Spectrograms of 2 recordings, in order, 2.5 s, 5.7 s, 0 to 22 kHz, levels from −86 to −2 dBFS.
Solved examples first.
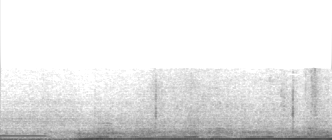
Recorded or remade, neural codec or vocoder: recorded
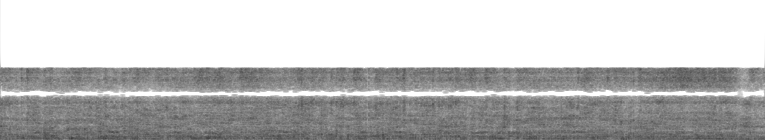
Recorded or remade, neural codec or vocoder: remade, codec, SNAC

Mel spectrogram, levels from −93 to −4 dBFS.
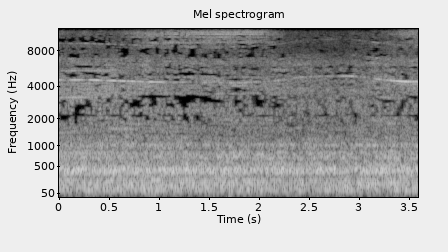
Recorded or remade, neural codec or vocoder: recorded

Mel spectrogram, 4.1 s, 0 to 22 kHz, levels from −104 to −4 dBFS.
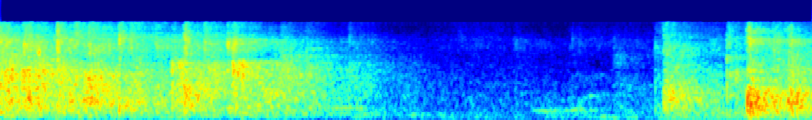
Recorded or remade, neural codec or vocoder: remade, vocoder, Vocos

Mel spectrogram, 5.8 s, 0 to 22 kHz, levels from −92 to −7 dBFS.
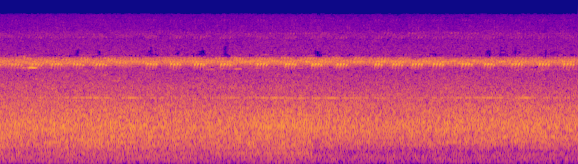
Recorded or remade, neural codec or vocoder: recorded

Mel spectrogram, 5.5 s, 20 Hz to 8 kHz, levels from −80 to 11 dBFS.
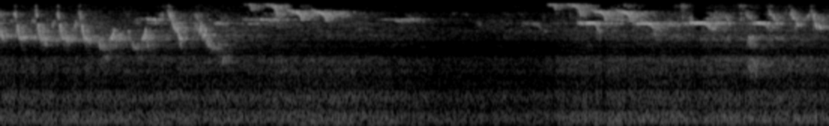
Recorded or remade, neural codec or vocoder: remade, vocoder, Vocos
